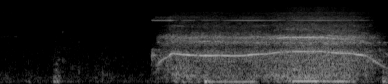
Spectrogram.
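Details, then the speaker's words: EDF fan unit being balanced, after adjustment: spools up to an even, steady high whine without wobble or pulsing, then winds down. It now sounds much better, a balanced fan running smoothly. "so i think we may have found it's starting to get better it's yeah okay i got it guys that sounds better a lot better"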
